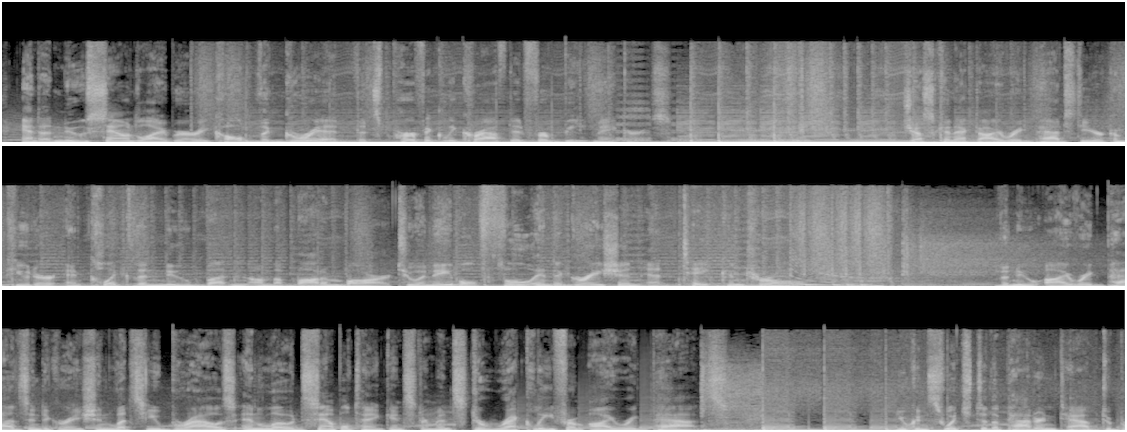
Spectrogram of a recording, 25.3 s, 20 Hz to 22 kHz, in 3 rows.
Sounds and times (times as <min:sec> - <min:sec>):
Speech: 0:00.0 - 0:05.2, 0:06.8 - 0:14.5, 0:15.9 - 0:22.1, 0:23.6 - 0:25.2
Music: 0:00.0 - 0:25.2.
